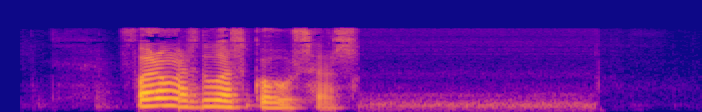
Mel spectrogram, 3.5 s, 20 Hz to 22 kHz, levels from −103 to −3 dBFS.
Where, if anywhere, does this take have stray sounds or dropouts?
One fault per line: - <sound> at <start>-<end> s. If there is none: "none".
none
